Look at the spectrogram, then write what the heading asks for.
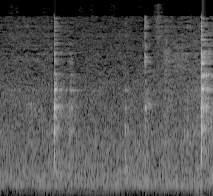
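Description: A knife slicing through set jelly in a kitchen, with a few sharp clinks and taps of the blade against a dish or tray spaced over a couple of seconds, otherwise quiet.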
